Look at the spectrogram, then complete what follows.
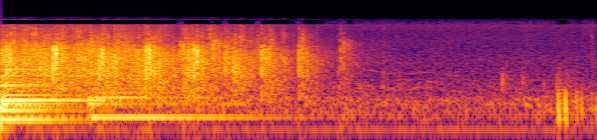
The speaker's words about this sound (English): Thank you so much for standing. Clap your hands to the Lord as you're seated tonight.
